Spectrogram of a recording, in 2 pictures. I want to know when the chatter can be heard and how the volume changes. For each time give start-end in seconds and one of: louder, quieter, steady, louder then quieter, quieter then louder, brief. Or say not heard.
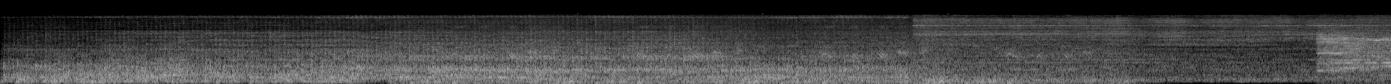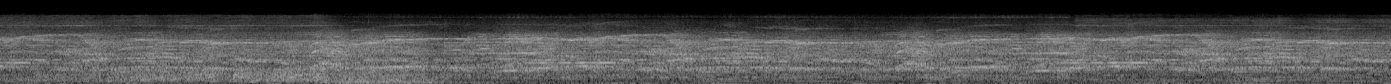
13.2-27.7 steady.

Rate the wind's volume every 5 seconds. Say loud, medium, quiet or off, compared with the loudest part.
loud, loud, medium, loud, off, off.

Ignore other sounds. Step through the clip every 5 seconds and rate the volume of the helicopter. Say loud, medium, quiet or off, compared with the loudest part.
loud, loud, medium, medium, medium, medium.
